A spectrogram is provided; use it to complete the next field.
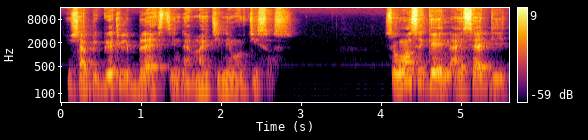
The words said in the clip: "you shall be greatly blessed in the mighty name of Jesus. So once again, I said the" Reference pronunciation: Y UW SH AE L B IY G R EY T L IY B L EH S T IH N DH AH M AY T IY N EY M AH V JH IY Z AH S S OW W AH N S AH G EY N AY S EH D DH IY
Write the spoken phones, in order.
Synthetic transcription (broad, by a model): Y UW SH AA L B IY G R EY T L IY B L EH S T IH N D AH M AY T IY N EY M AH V JH IY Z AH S S OW W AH N S AH G EY N AY S EH D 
